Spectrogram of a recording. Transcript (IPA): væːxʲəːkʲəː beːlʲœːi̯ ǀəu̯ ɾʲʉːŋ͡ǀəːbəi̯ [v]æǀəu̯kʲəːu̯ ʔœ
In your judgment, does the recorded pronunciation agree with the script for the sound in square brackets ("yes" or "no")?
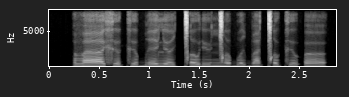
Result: no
